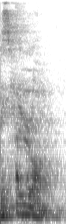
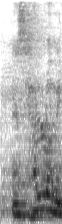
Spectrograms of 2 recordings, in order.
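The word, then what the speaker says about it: שלום: 개혁 개정 여호와 살롬 사실 히브리 원문은 샬롬이에요 그런데 살롬도 괜찮아요 죽을 놈보다 살롬이 낫잖아요 여러분의 삶에 살롬의 역사 있기를 바랍니다 샬롬이 좀 이상해서 원래 힘으로 샬롬이 함께 선포합니다 샬롬 샬롬해야 되는데이 발음이 경상도 사람을 쌀라네 쌀 하는 것처럼 살롬이 아니라 샬롬 여러분의 삶에 어찌했던 살롬의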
